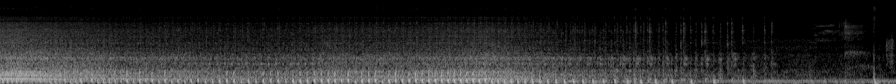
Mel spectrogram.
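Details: Free Honda walk-behind mower fitted with slightly smaller replacement wheels, oil change and plug clean still due: even steady single-cylinder putter, no knocks or misses, winds down smoothly at shutdown; runs alright.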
